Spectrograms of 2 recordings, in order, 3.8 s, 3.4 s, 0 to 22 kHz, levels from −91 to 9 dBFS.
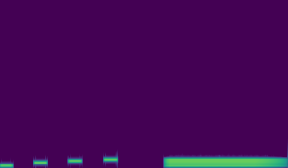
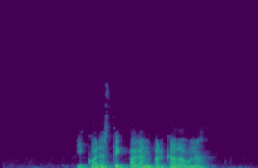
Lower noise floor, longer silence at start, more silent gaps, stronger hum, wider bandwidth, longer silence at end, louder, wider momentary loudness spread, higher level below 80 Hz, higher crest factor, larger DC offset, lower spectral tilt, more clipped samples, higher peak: first, under -90 dBFS vs -70 dBFS; second, 0 s vs 1.05 s; neither; neither; second, 1.3 kHz vs 5.8 kHz; second, 0 s vs 0.65 s; first, -15 LUFS vs -26 LUFS; about the same, 13 LU vs 12 LU; second, under -90 dBFS vs -66 dBFS; second, 12 dB vs 20 dB; neither; first, -12 dB/octave vs -9.5 dB/octave; neither; first, -2 dBFS vs -8 dBFS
